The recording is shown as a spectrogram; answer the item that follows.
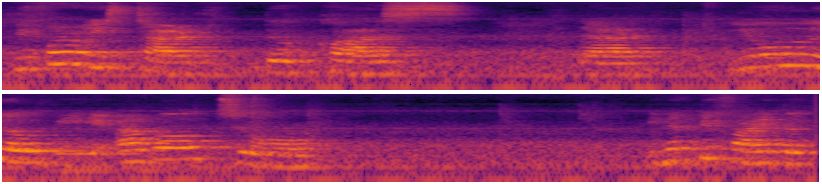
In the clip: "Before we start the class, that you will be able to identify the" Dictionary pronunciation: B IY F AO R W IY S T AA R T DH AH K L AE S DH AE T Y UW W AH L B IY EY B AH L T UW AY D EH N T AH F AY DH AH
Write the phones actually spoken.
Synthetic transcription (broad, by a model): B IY F AO R W IY S T AA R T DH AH K AO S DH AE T Y UW W AH L B IY EY B AH L T UW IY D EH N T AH F AY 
